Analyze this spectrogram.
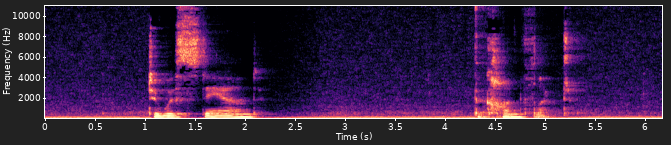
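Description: A middle-aged woman speaks calmly and close by, in short phrases.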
